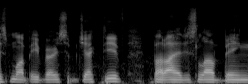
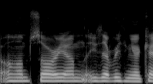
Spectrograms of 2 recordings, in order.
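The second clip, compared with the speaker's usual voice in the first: higher-pitched mock timid voice; timidly apologetic; 5 semitones higher, faster than usual. Mocking men who check in with a woman, timidly apologetic. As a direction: imitate an over-careful, apologetic guy.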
